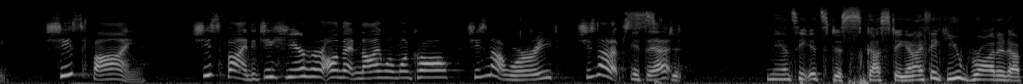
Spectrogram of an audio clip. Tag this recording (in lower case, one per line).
speech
